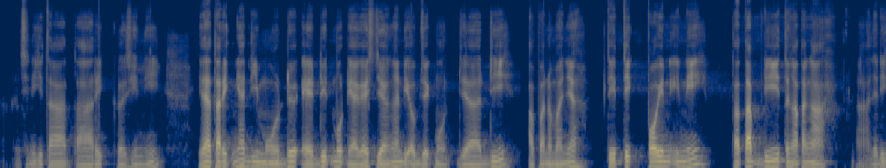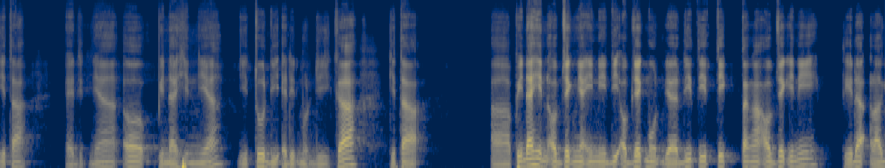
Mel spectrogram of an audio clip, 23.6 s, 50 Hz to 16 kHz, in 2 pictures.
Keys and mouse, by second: 0.5 click, 0.7-1.8 drag, 3.0 alt+shift+middle click, 3.3 alt+middle click, 6.1 click, 6.9 Tab, 11.1 Tab, 11.9-15.5 drag, 16.0 Tab, 19.9-20.9 drag.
